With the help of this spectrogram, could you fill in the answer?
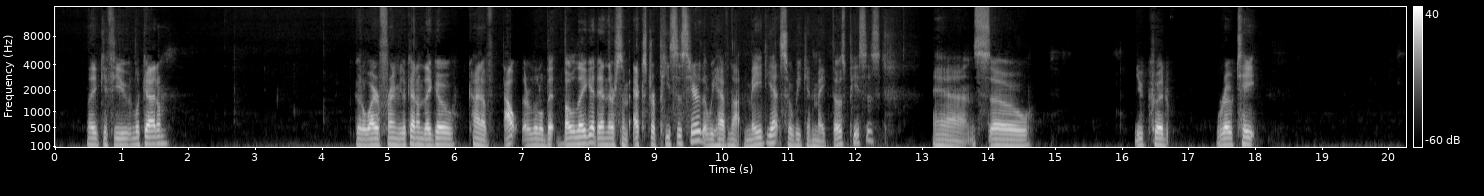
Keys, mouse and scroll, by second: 0.9 x, 1.5 x, 2.1 right click, 2.6 x, 3.1 right click, 4.0 z, 12.7 z, 13.7-14.6 scroll up 1, 14.6 right click, 15.4 right click, 16.5 r, 19.3 right click.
